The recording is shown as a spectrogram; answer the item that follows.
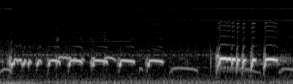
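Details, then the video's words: Local zebra dove in steady song meant to spur other doves into singing: a rippling run of short warbled coos, a pause with soft slurred notes, then a louder stuttering burst of coos. "Perkutut lokal gacor suara paling ampuh untuk pancingan burung perkutut agar bunyi"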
